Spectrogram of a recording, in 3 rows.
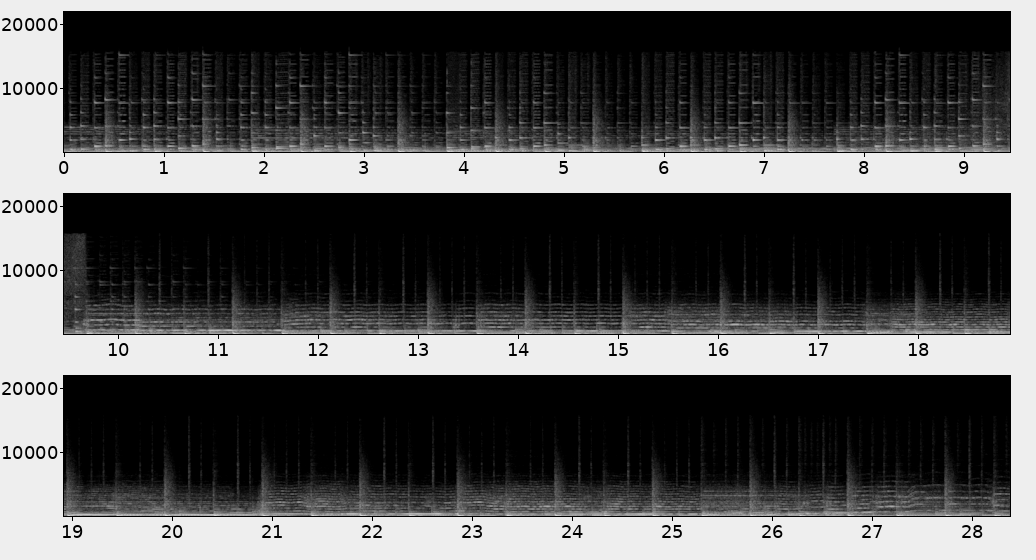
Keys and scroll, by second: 4.9 ctrl+F1, 5.4 ctrl+F2, 6.2 1, 8.6 ctrl+z, 8.7 ., 10.7 ctrl+F1, 15.5 3, 21.4 4, 25.8 3, 26.8 ].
